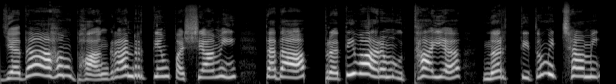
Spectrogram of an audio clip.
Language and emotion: Sanskrit, happy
